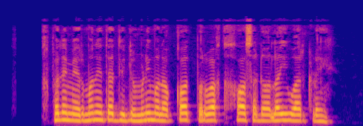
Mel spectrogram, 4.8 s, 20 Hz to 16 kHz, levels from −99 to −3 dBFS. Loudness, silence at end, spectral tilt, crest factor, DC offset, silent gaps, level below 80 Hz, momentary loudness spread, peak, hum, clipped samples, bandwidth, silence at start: -20 LUFS; 0.45 s; -6 dB/octave; 16 dB; under 0.1%; none; -68 dBFS; 6 LU; -4 dBFS; none; under 0.1%; 9.4 kHz; 0.55 s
